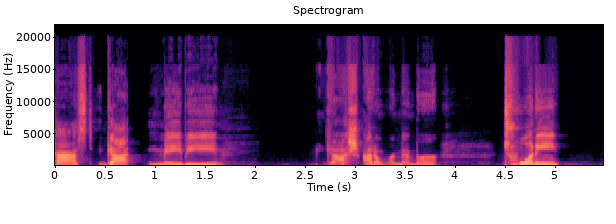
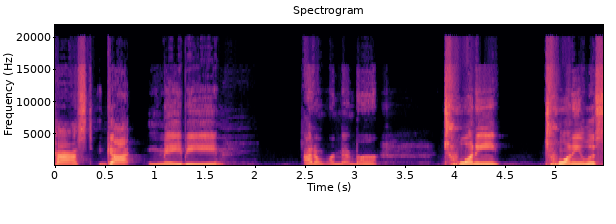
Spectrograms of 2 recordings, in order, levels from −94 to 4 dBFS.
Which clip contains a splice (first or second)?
second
